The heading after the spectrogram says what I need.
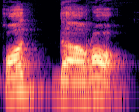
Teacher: कौफ को और रॉ को इन दोनों को मोटा करके पढ़ेंगे।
